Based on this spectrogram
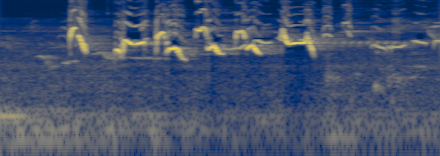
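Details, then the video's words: White-rumped shama song used to provoke other birds into responding: loud, clear whistled phrases with rapid swooping and rising notes, several sharp accented elements, on a quiet background. "PANCINGAN KACER MANAPUN AUTO RESPON NGEPLONG"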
